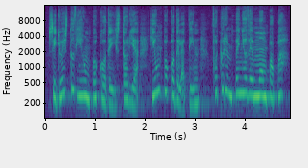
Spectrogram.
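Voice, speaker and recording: In a period audio drama, a young high-society lady speaks in a slightly high, somewhat mellow voice at a moderate pace. Animated, gracious, and affectionate, she delivers formal, witty, self-assured lines in a wry mood.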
